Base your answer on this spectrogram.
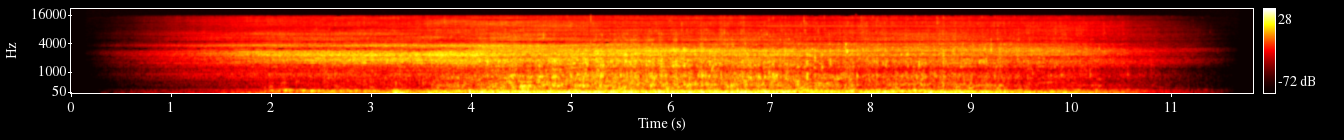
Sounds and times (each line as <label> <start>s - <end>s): exhaust on an Ah-5 freeflow helmet 2.0s - 10.8s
